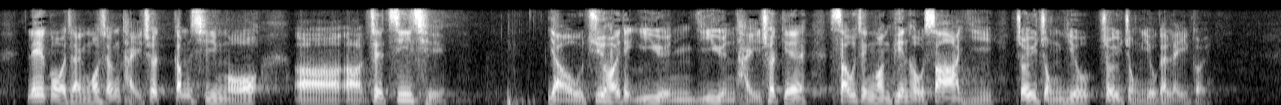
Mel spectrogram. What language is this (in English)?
Cantonese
